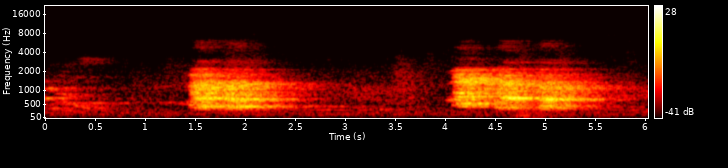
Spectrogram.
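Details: Dog giving two long, harsh, drawn-out barks or howl-like calls about two and a half seconds apart, each lasting over a second, with quieter background between them.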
